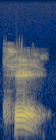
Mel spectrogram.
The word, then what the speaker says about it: corps: of this particular word call what is the spelling c-o-r-p-s but how do you pronounce it call r-p-s all silent call so the right word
